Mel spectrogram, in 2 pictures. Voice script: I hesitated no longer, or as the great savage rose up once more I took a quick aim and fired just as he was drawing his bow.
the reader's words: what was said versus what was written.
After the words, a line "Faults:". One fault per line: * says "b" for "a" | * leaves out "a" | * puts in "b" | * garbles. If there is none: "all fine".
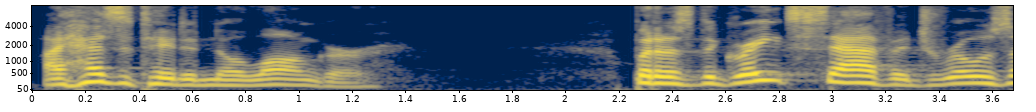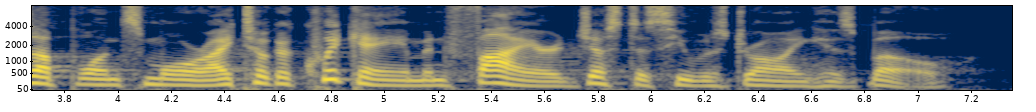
I hesitated no longer, but as the great savage rose up once more I took a quick aim and fired just as he was drawing his bow.
Faults:
* says "but" for "or"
